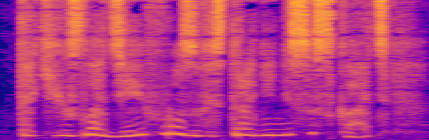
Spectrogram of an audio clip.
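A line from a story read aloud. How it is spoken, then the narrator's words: Trembling voice. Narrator (Russian): дрожащим голосом заявила она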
